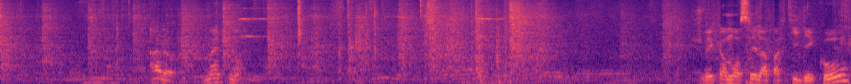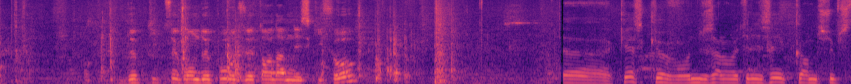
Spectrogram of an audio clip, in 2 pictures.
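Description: A middle-aged man talks calmly and explains close to a microphone.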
